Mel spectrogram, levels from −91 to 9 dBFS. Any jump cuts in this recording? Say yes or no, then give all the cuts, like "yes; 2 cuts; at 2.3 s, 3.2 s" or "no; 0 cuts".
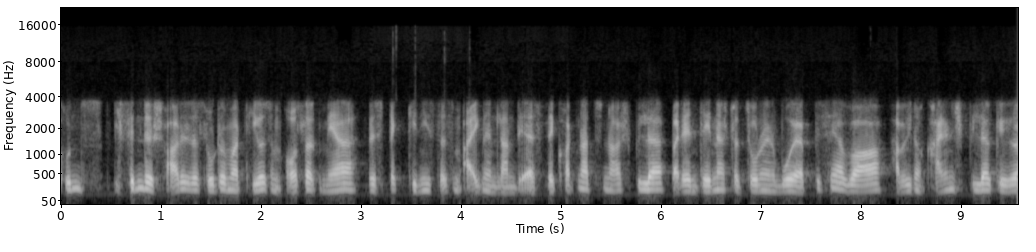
no; 0 cuts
